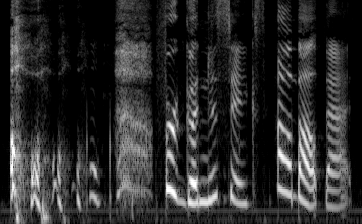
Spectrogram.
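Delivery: put-on loud, high, laughing old mother's voice; mother's joyful reply. Mother laughing delightedly at her daughter's story, loud and high. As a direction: laugh through it like a delighted grandma. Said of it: "And she would say".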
